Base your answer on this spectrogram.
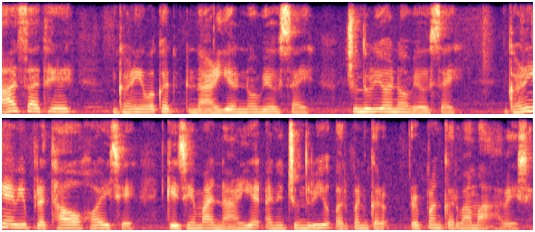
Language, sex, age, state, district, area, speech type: Gujarati, female, 18-30, Gujarat, Surat, rural, spontaneous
